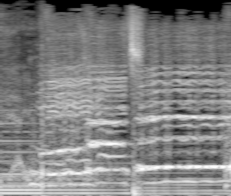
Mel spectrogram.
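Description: Church worship team singing a slow praise song on the word '아버지' (Father), voices holding long notes over steady instrumental accompaniment. The pitch moves to a new held note about a second and a half in, with a percussive hit.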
